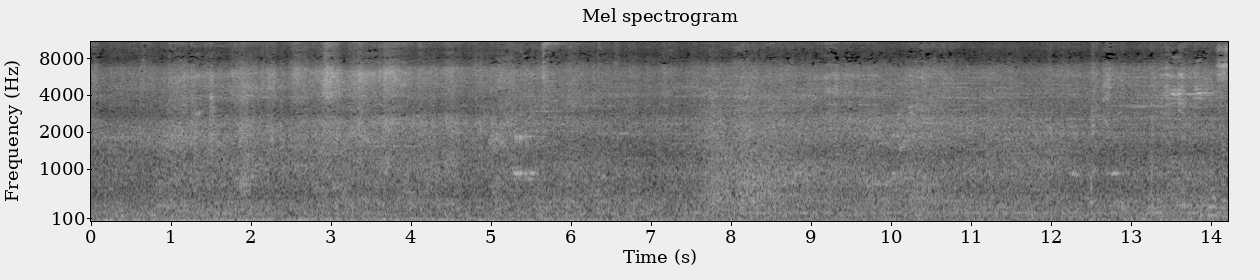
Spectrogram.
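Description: Freight cars of a CN mixed merchandise train rolling past on steel wheels: a steady rumble of wheels on rail.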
